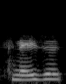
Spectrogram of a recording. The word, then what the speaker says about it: Tanaijah: It's Tanasia Berger. Do you need me to spell it? – Yes, ma'am. – All right, Tanasia, T-A-N-A-I-J-A-H, and Berger, B-E-R-G-E-R.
